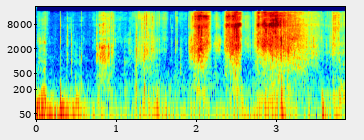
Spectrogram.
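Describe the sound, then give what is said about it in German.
Crinkling Capri-Sun cherry juice drink foil pouch being squeezed and crushed, a steady stream of sharp crackly rustles with brighter bursts, moderately loud and with no talking. “Entschuldigung, das ist eine Capri-Sonne, falls ihr es gerade gehört habt.”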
